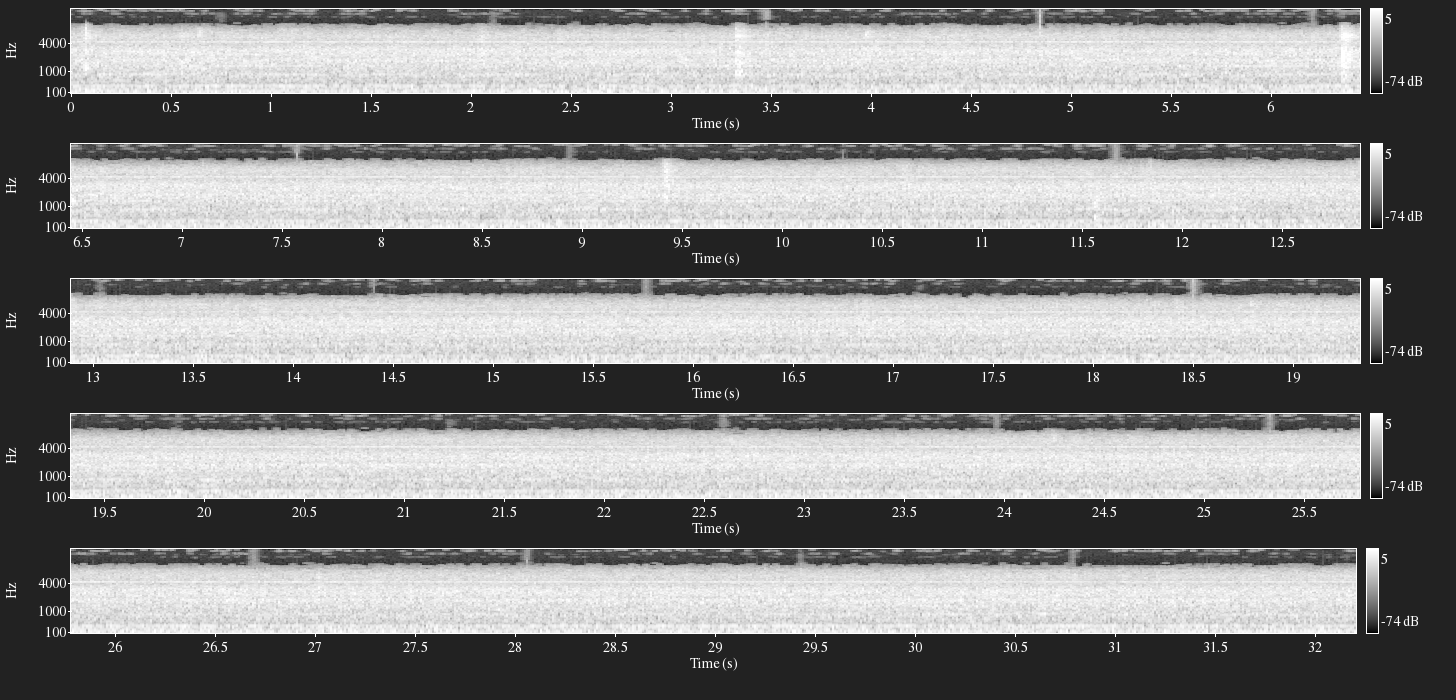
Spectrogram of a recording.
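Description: Inside the cabin of a jet airliner taxiing slowly to the gate: a steady low drone of engines and cabin air, with a few held low tones and no change in level.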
